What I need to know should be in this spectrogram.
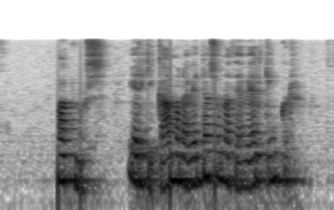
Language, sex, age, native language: Icelandic, female, 40-49, Icelandic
